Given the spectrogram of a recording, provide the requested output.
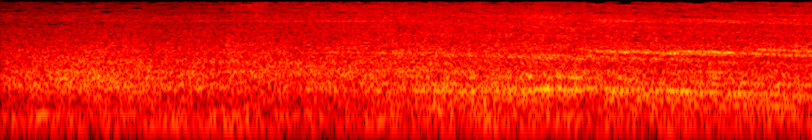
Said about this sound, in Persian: متروی تهران.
